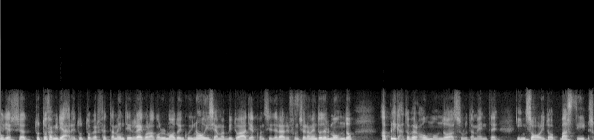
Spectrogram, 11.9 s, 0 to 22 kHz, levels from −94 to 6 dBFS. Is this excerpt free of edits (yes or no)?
yes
